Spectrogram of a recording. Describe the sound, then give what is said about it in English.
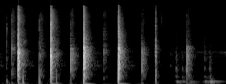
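Scattered hand claps from a few people in a studio: many sharp, uneven slaps in quick succession that thin out toward the end, with no voices. “So let's give him a round of applause.”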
